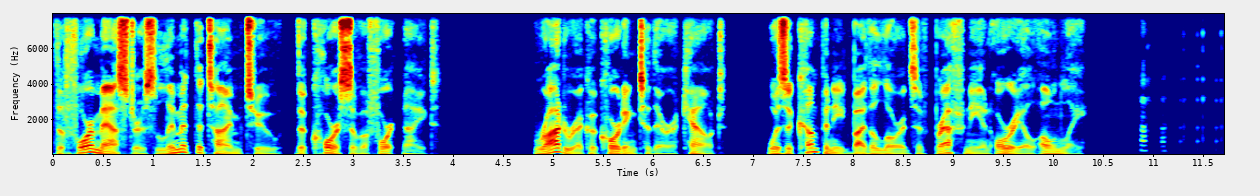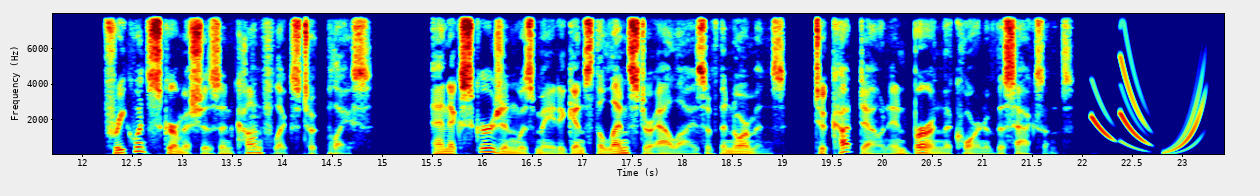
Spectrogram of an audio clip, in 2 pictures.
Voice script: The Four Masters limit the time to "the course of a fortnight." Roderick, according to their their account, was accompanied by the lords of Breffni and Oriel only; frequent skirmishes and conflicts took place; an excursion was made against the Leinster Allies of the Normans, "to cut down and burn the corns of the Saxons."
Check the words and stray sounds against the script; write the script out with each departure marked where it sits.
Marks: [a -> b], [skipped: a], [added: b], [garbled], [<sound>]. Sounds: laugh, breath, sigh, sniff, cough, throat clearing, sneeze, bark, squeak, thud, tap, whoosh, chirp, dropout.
The Four Masters limit the time to "the course of a fortnight." Roderick, according to their [skipped: their] account, was accompanied by the lords of Breffni and Oriel only; [laugh] frequent skirmishes and conflicts took place; an excursion was made against the Leinster Allies of the Normans, "to cut down and burn the [corns -> corn] of the Saxons." [chirp]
